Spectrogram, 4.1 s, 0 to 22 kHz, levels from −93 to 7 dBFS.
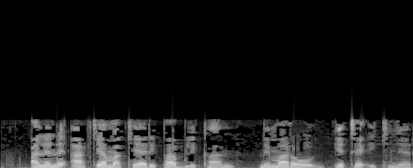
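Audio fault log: throughout, AAC compression: the speech has likely passed through a low-bitrate AAC-LC encoder, around 24 kbps, which keeps each frame's frequency lines only as finely as a hearing model allows and spends nothing on the top band. Nothing is present above 6.5 kHz, so the speech sounds dull and muffled. The coarse quantisation is plainly audible as smearing, with a fizzy, warbling edge on sibilants and sustained sounds.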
